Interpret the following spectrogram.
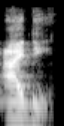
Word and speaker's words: Id: Uh, pronunciation of ID rhymes with Sid. Okay. Yeah, it it's in the book they when you download the book, they say ID.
